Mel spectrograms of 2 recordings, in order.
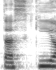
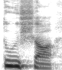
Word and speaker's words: Tuscia: The interview call, तो never say university of तस्किया और तुस्किया, always say university of तुषा because it's Italian university, so Italian pronunciation is Tuscia.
